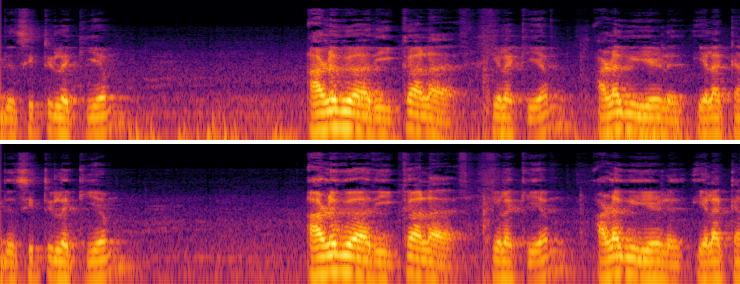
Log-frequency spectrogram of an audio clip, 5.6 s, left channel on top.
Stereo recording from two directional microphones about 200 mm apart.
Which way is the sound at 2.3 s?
35° right (ahead or behind).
